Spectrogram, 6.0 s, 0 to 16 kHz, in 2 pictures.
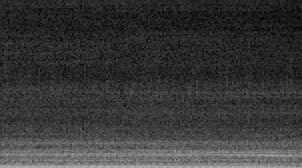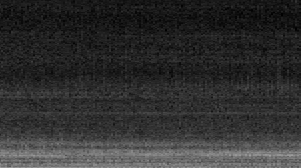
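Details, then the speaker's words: Restored Piaggio Vespa 50 LX two-stroke, just after a spark plug change: it started immediately and ticks over with a steady buzzy idle that settles slightly lower. Idle good overall; mixture may need slight adjustment. "Все, работает, свеча. Да, надо чуть-чуть поднастроить, наверное, его, может, по смеси, но в целом холостой хороший."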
